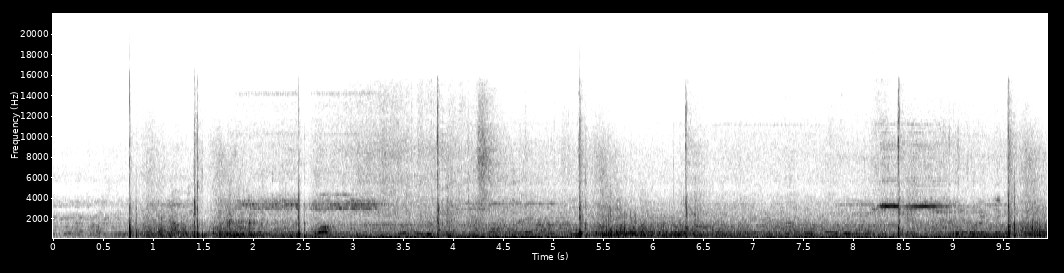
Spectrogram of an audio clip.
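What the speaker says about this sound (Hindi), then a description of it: "पटाखों से भी स्वागत हो रहा है।" Firecrackers burst again and again at an outdoor Independence Day gathering marking 15 August and the 75th anniversary. Sharp cracks come every second or so over a steady crowd noise, and people talk throughout.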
